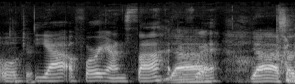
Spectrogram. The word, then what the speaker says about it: Yaa Ofori-Ansah: So my name is Yaa Ofori-Ansah, or Okay. Yaa Ofori-Ansah, Yeah, if we're pronouncing it correctly, you know.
